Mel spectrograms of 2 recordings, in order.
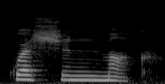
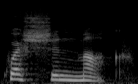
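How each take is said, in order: First: Repeat slowly. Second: Model the term. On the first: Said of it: "teacher repeats term slowly". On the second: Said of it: "teacher models term". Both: Shown as a demonstration.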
